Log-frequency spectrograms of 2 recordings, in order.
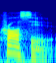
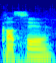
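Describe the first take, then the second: First: The name has an R sound after K. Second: The name has no R sound after K. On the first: This is how most other players say it. "everybody else I've been singing has been saying Krasu" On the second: This copies how native speakers say it. "didn't pronounce the R"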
